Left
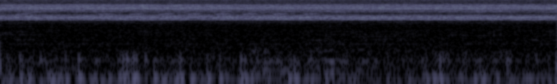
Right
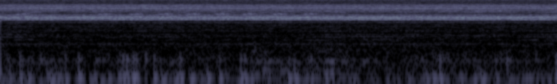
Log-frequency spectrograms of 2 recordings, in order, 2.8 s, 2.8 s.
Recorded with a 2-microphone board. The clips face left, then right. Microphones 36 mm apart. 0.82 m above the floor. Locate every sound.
0.0 s an insect: 40° right (ahead or behind), 0.9 m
